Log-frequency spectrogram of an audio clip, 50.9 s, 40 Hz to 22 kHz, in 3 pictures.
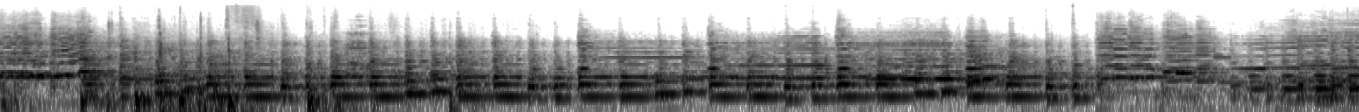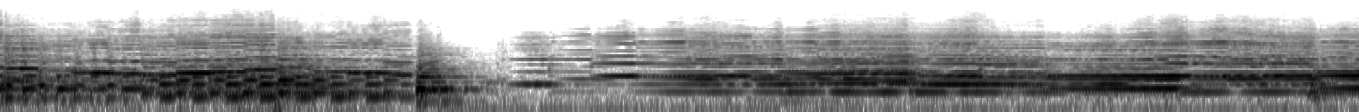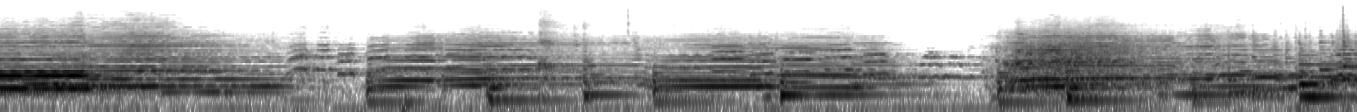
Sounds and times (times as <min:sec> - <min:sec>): Cello: 0:00.0 - 0:50.9
Classical music: 0:00.0 - 0:50.9
String section: 0:00.0 - 0:50.9.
